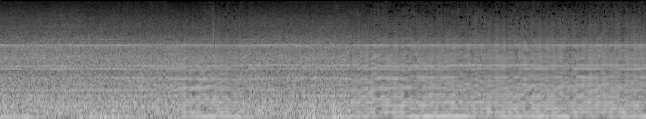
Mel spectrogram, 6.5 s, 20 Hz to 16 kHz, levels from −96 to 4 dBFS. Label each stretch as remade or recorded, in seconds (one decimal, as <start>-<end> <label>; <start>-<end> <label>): 0.0-1.8 recorded; 1.8-2.4 remade; 2.4-3.5 recorded; 3.5-6.5 remade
